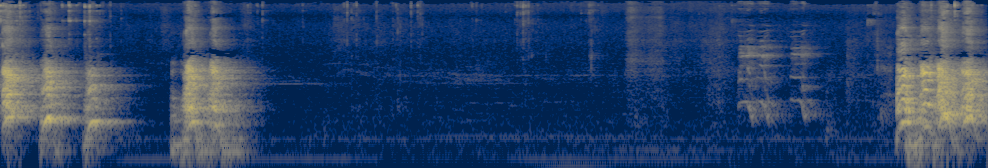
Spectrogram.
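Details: Great Dane puppy at play with a toy dog gives quick runs of three or four gruff barks, then long silence with faint soft noises, ending in a fresh burst of rapid barking.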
